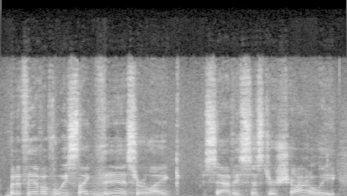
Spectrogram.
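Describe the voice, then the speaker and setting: High-voiced man promoting an opera festival. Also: expressive, normal speed, a little mellow, a little hiss or hum, low-quality recording. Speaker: opera festival executive director. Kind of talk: morning TV interview guest.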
